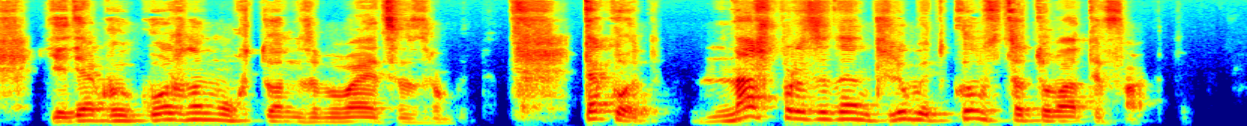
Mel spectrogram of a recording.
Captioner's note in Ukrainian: сопіння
